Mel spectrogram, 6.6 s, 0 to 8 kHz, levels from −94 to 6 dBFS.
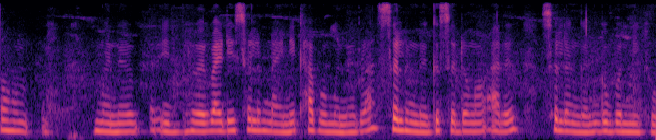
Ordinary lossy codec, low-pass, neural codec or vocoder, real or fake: none; 7.2 kHz; none; real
